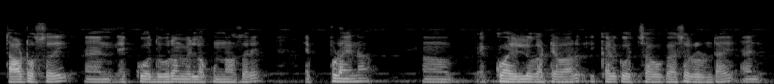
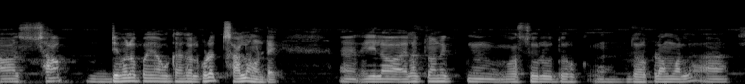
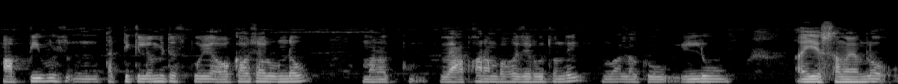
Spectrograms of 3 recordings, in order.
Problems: background conversations at intervals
